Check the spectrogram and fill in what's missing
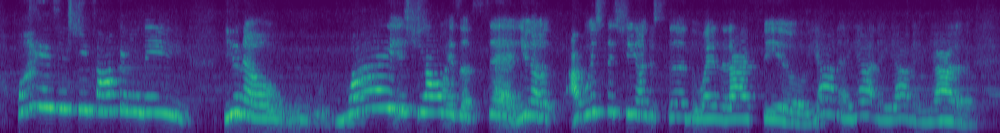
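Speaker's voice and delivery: exasperated, frustrated rant, high-pitched. Acting out a frustrated person throwing things in their room: acting out a frustrated person, pitch raised. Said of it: "the octave in my voice went up".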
